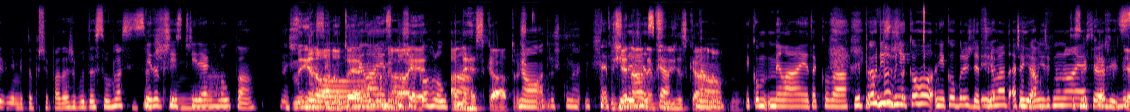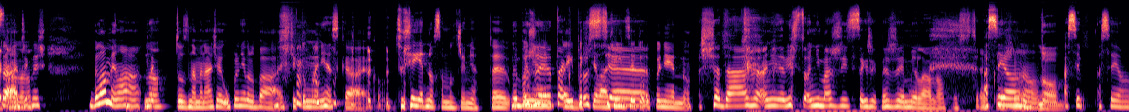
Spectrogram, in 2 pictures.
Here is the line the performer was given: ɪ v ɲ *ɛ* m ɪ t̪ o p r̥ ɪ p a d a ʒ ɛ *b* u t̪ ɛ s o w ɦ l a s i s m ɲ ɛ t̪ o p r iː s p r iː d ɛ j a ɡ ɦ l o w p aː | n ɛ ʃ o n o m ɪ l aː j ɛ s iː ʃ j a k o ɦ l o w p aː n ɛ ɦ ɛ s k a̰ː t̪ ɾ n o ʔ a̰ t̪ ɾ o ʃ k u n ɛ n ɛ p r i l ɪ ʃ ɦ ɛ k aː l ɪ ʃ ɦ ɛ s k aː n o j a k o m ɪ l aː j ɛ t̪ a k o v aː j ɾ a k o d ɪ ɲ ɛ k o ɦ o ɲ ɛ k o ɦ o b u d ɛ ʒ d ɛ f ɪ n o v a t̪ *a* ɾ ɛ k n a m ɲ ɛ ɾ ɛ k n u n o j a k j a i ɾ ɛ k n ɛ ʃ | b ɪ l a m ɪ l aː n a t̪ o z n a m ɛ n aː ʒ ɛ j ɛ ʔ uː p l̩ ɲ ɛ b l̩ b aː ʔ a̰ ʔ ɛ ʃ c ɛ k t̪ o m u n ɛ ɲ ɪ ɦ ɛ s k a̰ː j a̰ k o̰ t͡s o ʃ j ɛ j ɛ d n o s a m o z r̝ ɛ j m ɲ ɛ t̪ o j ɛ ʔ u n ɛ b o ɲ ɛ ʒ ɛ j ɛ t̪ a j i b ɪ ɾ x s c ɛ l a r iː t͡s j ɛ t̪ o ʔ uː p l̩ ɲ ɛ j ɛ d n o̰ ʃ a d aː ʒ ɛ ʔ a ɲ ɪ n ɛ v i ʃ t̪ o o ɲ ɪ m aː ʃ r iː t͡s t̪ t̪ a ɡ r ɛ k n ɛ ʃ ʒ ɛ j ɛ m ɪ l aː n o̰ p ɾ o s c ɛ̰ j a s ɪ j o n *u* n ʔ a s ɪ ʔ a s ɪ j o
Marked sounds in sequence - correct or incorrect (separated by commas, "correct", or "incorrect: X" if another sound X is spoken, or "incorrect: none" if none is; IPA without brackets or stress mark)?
correct, correct, correct, incorrect: o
